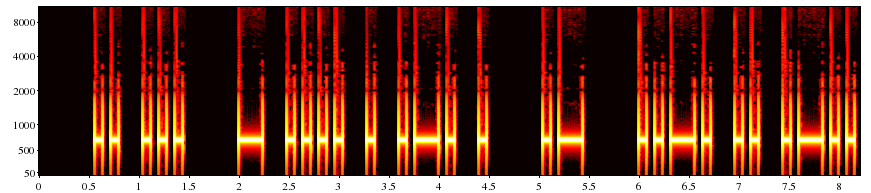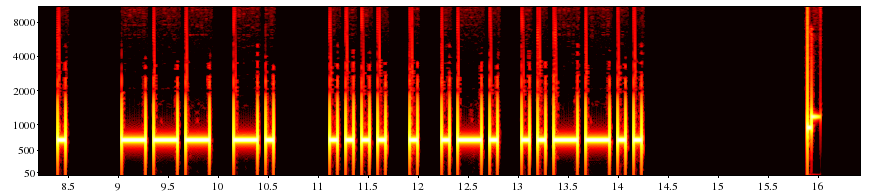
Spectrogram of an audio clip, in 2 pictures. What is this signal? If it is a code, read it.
Morse code, heard as a keyed tone, about 15 wpm, 700 Hz. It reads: IS THERE A FILE ON HER?
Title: Sentences from Top 1200 Words 15wpm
